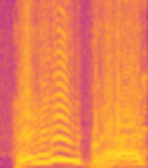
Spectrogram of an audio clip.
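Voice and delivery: voice breaking, very high and loud. Imagining nervously greeting a famous actor on set: put-on voice crack. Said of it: "voice crack".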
